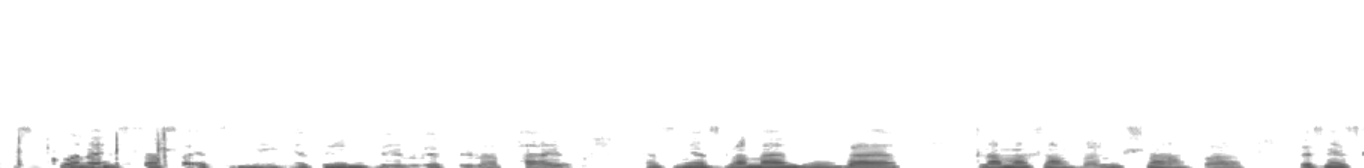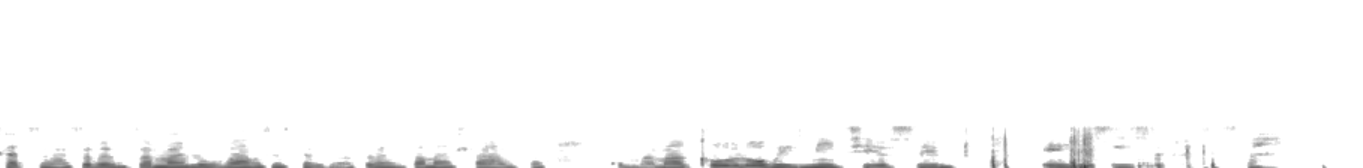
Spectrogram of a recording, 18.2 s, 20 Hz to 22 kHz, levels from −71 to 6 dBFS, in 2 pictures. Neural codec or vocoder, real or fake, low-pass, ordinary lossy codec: none; real; 5.4 kHz; Opus, 64 kbps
